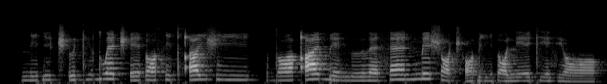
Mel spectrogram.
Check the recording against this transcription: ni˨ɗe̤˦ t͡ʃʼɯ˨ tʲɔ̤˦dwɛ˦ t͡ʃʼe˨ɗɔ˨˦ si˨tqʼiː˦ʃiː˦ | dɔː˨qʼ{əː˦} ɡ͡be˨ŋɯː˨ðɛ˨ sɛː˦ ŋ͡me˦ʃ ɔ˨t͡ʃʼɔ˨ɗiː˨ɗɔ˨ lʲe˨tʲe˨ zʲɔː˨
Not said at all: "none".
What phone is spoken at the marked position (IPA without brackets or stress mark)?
ɛː˦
